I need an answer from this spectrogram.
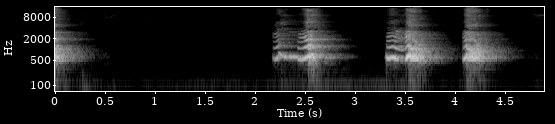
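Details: Female pet beagle barking indoors to ask for a treat: three short, harsh barks spaced about a second apart after a brief opening yelp, each with a whining tonal start.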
